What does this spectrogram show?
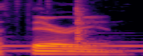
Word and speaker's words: Therrien: How do you pronounce your last name? Therrien, but you know, Therrien.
